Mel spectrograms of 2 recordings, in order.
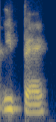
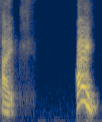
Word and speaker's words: Ipe: your last name wrong Dr I or eepe it's I I okay so Dr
